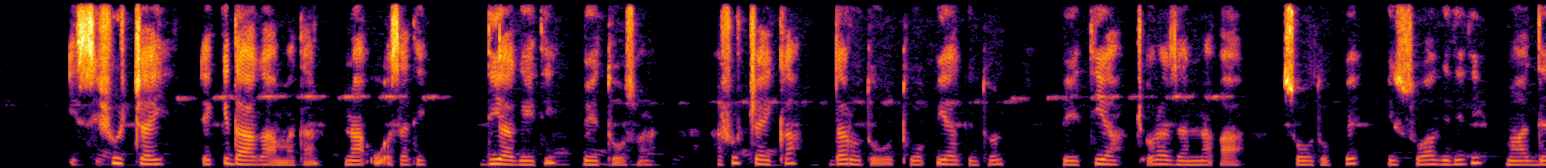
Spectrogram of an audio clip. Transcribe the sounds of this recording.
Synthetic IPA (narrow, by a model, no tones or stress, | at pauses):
ʔɪsːɪʃʊt͡ʃːɐj | ɛkʼːɪd̪aːɡaːmɐt̪ɐnː | aːʔʊ̰ʔɐ̰sɐt̪ɪ | d̪ɪjaːɡe̞ːt̪ɪbe̞ːt̪ːo̞̰ːsɔnɐ | hɐʃʊt͡ʃːɐjkːɐ | d̪ɐɾɔt̪ɔ̰ʊt̪ʰʼoːpʼːɪjaɡɪd̪ːɔn | b̥e̞ːt̪ːɪjat͡ʃʼɔɾɐzɐnːɐkʼa̰ː | so̞ːt̪ʊpːɛ | ɪsːʊwaːɡɪd̪ɪd̪ɪ | maːd̪ːe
